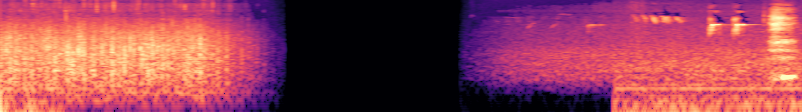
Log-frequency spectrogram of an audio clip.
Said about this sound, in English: Why are you leaving your coat and umbrella? But it's raining and you need to stay dry too.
